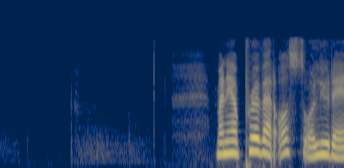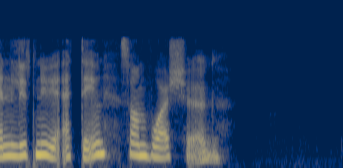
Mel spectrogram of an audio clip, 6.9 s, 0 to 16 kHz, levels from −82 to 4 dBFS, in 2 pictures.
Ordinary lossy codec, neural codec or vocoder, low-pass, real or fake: none; codec, 16 kHz, 0.5 kbps, X-Codec, WavLM features, trained on Multilingual LibriSpeech; 7.2 kHz; fake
